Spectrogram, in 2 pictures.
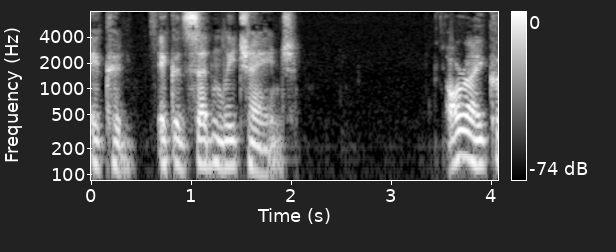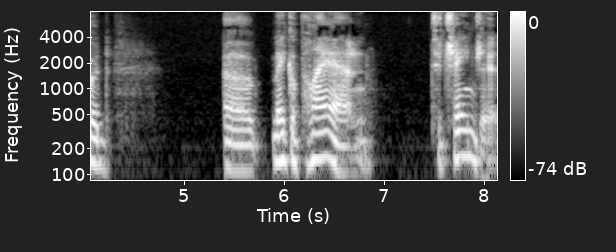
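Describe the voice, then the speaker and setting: Over a silent background in a very clean recording, a man speaks at a very slow pace with long, frequent pauses, his somewhat breathy, dark, mellow voice set at medium pitch with ordinary pitch variation. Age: 60s. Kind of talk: personal reflection talk to camera.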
